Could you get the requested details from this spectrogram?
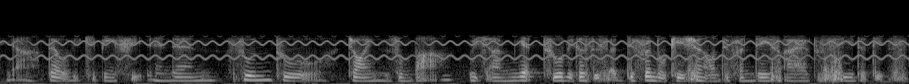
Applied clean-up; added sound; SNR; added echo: none; Alarm; 5 dB; none.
